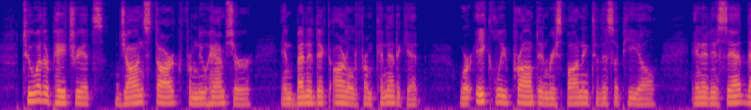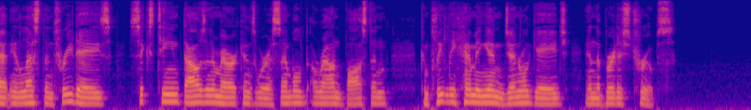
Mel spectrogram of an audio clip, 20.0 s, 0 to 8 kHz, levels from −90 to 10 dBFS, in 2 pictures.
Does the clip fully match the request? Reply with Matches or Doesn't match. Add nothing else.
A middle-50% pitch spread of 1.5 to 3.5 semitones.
Matches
